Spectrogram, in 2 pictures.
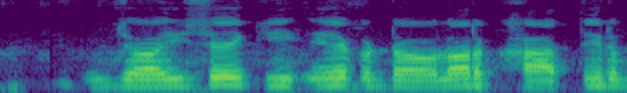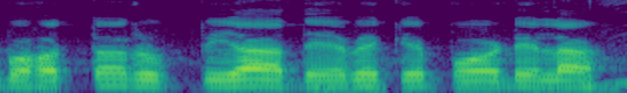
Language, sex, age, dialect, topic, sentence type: Bhojpuri, male, 18-24, Northern, banking, statement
